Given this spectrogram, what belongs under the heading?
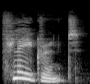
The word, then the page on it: flagrant: British English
